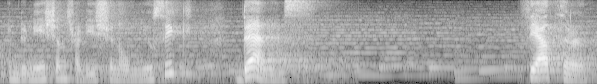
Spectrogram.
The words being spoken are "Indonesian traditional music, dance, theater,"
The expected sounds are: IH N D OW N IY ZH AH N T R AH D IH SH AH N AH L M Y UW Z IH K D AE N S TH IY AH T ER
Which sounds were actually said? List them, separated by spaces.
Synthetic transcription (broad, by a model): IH N D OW N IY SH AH N T R AH D IH SH AH N AH L M Y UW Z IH K D AE N S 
